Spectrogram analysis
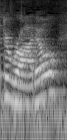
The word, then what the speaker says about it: Dorado: me here I actually my name is Dorado and that's El Dorado like the car that's how you pronounce it I grew up in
